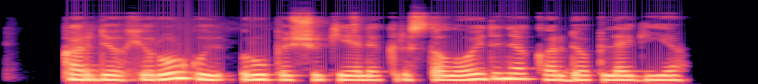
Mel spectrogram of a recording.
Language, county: Lithuanian, Telšiai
